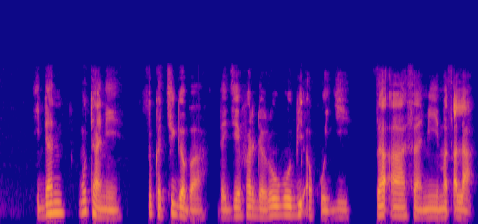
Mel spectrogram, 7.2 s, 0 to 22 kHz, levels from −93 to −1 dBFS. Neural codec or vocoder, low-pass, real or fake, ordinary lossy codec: none; none; real; none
